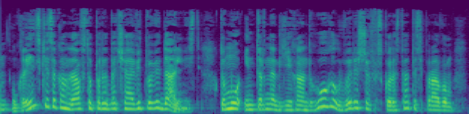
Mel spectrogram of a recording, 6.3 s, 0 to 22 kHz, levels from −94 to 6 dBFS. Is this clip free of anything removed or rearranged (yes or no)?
no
